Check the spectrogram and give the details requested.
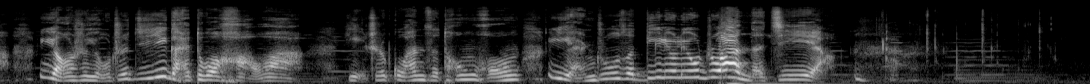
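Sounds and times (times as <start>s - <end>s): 
speech: 0.4s - 9.0s
wolf crunching carrots: 8.6s - 10.7s.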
